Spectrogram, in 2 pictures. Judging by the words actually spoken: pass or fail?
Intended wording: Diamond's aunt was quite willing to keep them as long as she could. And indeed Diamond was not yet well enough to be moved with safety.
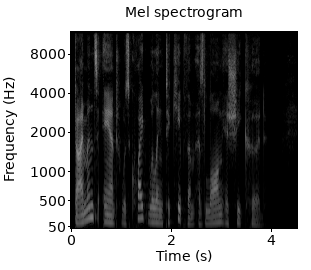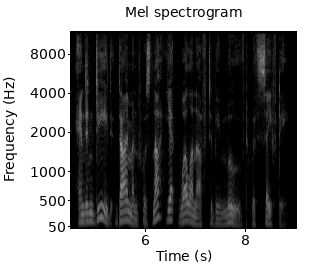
pass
